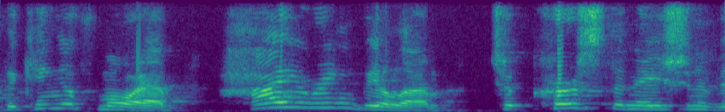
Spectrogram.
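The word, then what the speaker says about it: בלעם: Okay, in Hebrew we say Bilam.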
